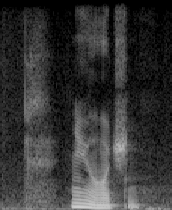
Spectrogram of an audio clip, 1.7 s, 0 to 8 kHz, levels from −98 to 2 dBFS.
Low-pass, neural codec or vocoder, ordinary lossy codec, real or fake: none; none; none; real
